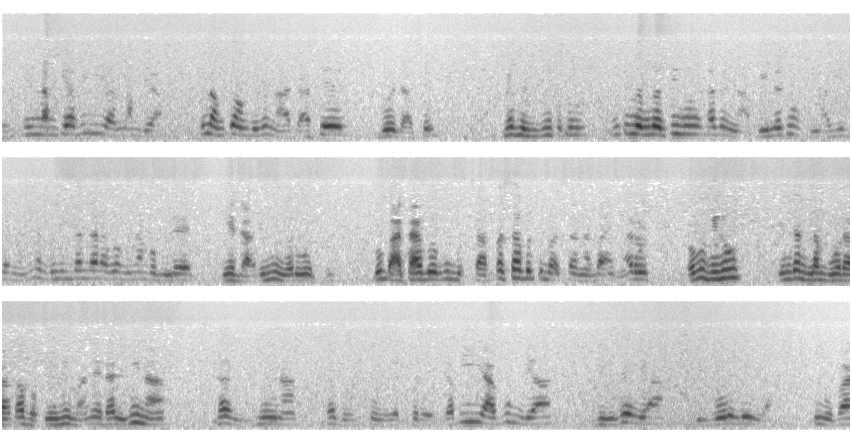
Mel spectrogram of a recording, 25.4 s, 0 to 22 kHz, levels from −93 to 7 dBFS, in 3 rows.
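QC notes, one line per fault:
Throughout: noise suppressor artifacts. The steady background is pulled down by about 21 dB between phrases and lets more through under the talking, so the residue pumps. A spectrogram shows a dark noise floor in gaps, with a brighter, mottled haze beneath speech energy.
0.0–4.35 s, 5.01–15.35 s, 16.24–25.35 s: speech cut by the noise suppressor. Soft consonants and quiet endings are mistaken for noise and ducked by up to about 22 dB, roughly three seconds in the first span and about five in each of the others, leaving syllables swallowed. The waveform shows clipped-off tails; the spectrogram shows missing high-frequency fricative streaks.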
